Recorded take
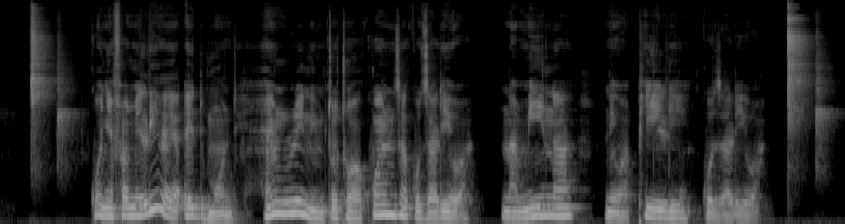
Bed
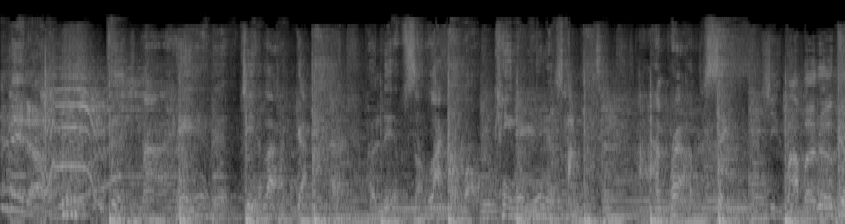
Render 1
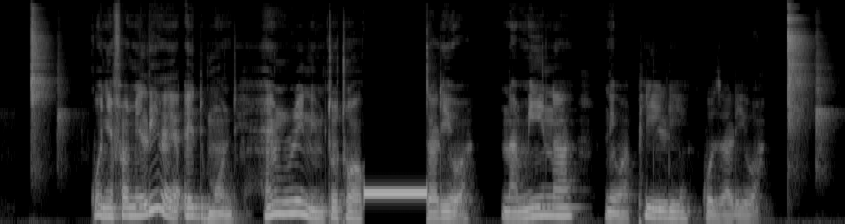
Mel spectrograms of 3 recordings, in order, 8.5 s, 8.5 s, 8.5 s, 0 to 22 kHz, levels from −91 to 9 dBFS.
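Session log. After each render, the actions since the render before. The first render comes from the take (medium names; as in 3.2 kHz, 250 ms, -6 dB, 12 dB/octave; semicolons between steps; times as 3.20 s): 0.45–0.99 s: dip -13.5 dB, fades 0.27 s; 3.64–4.27 s: bleep 572 Hz -23.5 dBFS; 6.14–7.53 s: low-pass 1.6 kHz 6 dB/octave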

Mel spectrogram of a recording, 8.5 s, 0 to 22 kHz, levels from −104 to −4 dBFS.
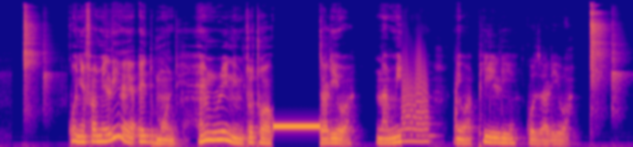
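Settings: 5.35–6.10 s: transformer saturation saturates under 2 kHz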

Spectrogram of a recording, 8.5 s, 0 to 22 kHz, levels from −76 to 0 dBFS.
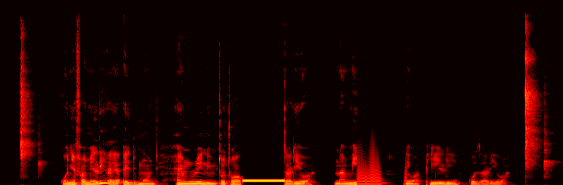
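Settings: no audible change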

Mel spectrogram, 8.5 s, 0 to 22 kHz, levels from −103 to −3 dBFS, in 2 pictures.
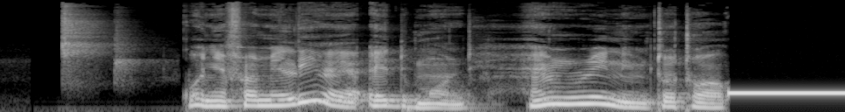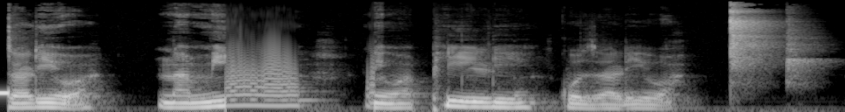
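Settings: level rider gain up to 8 dB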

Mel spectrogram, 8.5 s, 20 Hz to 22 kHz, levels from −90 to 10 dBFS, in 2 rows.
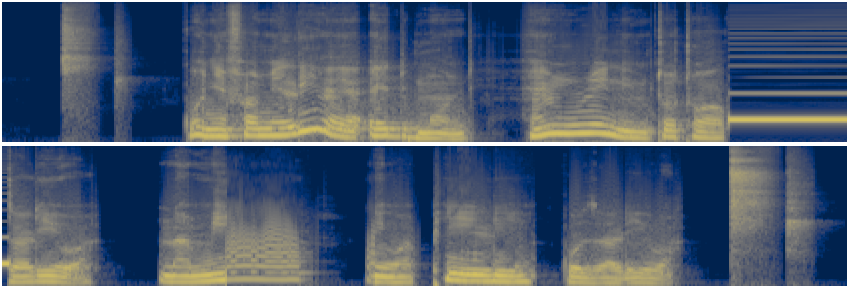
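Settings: gain riding within 4 dB 2 s; waveshaping leveller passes 3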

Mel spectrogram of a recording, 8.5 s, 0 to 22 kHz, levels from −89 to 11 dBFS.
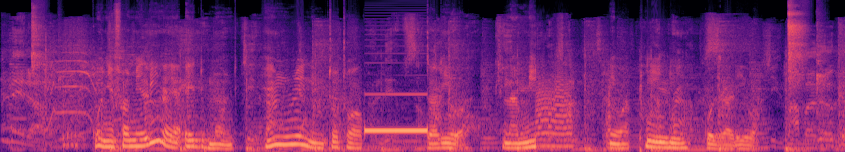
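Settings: add bed +6.5 dB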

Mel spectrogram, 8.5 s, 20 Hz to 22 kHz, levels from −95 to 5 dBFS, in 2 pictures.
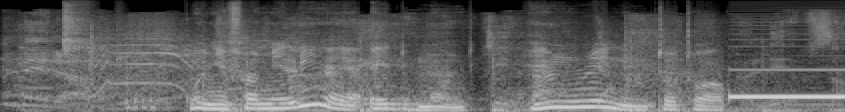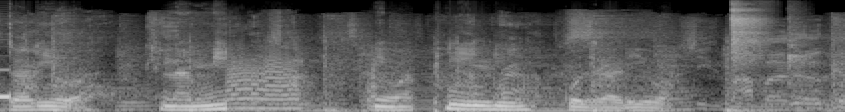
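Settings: trim -6.5 dB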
